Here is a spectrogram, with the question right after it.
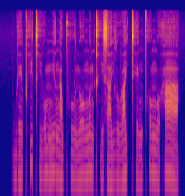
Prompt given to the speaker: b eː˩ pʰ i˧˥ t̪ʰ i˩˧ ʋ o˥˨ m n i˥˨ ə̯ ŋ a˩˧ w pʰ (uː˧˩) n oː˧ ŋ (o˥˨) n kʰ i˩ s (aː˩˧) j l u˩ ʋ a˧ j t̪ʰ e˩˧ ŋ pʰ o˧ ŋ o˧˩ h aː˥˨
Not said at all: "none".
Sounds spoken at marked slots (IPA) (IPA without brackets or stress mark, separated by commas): uː˧˩, o˥˨, aː˩˧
